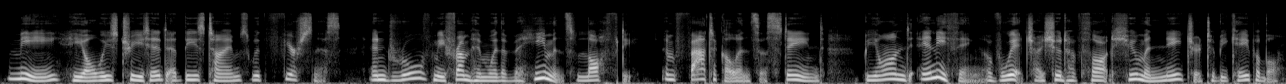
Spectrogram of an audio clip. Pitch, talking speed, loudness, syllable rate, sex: 195 Hz, 165 wpm, -17 LUFS, 4.8 syllables/s, female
